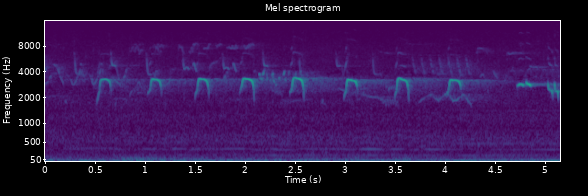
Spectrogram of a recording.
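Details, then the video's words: Song Thrush in Wales mimicking a Cuckoo: a run of nine short, clear notes, each rising then dropping, repeated about every half second at steady pace, with faint chirps of other birds above. "Song Thrush mimics a Cuckoo, audio recording Wales UK"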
